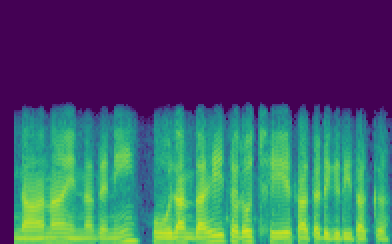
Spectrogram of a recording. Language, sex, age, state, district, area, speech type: Punjabi, male, 30-45, Punjab, Tarn Taran, urban, conversation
